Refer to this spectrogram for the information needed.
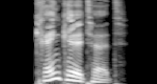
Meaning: inflection of kränkeln: 1. second-person plural preterite 2. second-person plural subjunctive II
- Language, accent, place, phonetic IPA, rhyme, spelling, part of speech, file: German, Germany, Berlin, [ˈkʁɛŋkl̩tət], -ɛŋkl̩tət, kränkeltet, verb, De-kränkeltet.ogg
